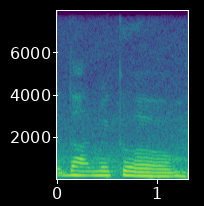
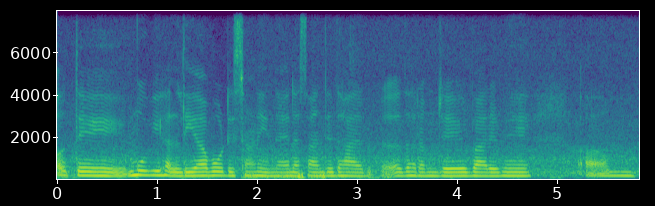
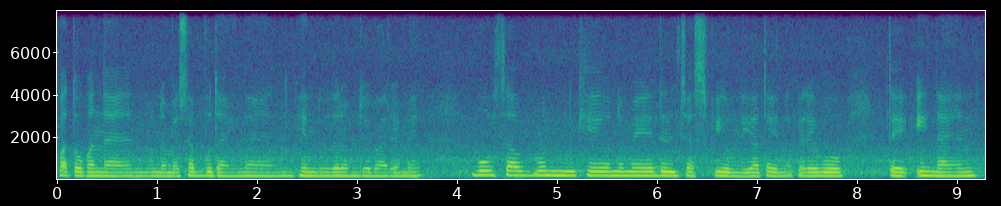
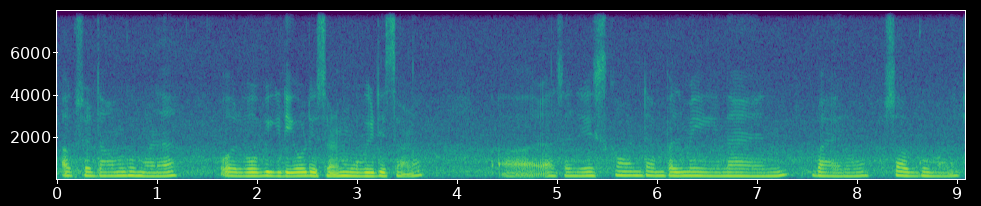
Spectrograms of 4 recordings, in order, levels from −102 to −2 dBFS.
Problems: constant background noise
